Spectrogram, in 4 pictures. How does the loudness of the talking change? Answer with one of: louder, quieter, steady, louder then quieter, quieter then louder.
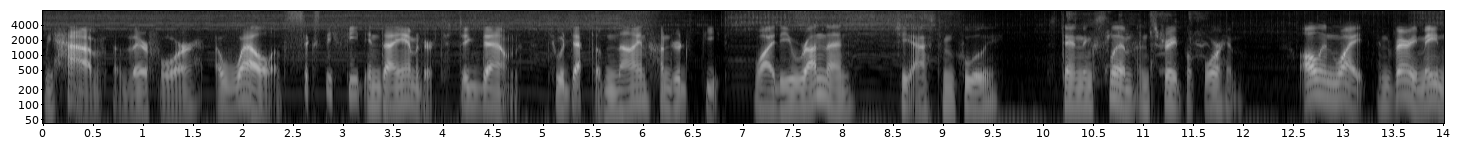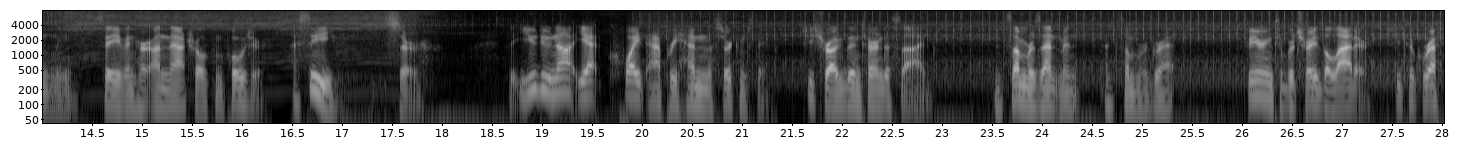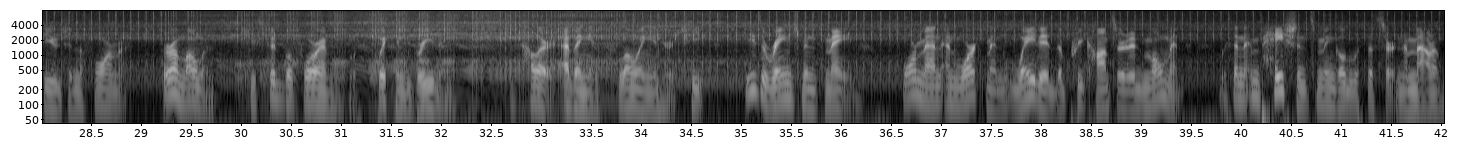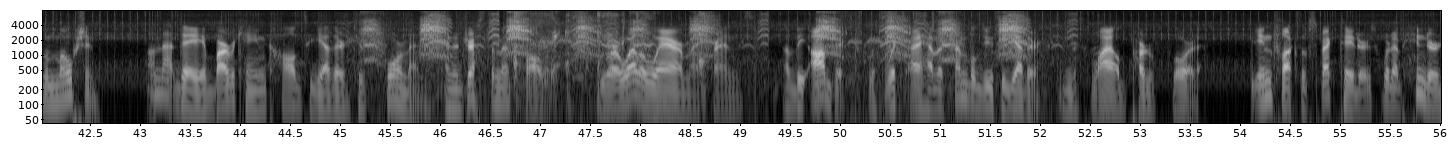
steady.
